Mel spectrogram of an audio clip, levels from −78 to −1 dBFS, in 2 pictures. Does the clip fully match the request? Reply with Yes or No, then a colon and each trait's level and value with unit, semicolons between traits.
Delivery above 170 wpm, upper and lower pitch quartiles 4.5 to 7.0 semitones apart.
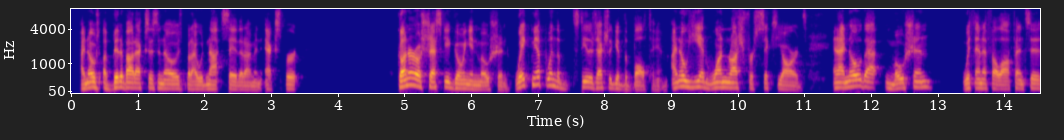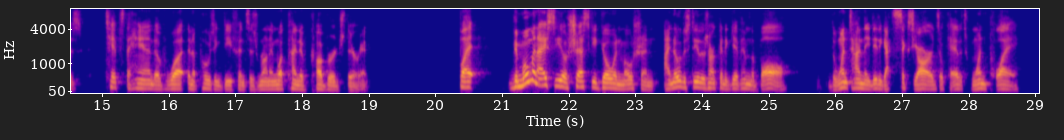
Yes: fast, 205 wpm; average, 4.9 semitones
